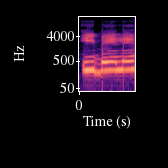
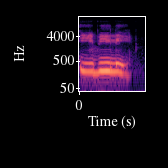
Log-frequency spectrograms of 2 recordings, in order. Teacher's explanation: رواں ایسے پڑھا جاتا ہے، مجہول نہیں کرنا ہوتا، ای بے لے نہیں پڑھنا ہوتا، ای بی لی، اور نہ ہی کھینچنا ہوتا ہے.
